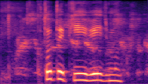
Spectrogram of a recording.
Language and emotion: Russian, neutral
